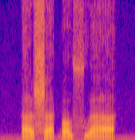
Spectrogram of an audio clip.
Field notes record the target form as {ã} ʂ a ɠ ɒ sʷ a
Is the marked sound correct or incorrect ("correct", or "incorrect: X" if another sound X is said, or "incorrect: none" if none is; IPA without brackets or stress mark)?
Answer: incorrect: a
